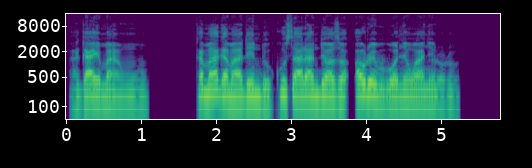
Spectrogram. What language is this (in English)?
Igbo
